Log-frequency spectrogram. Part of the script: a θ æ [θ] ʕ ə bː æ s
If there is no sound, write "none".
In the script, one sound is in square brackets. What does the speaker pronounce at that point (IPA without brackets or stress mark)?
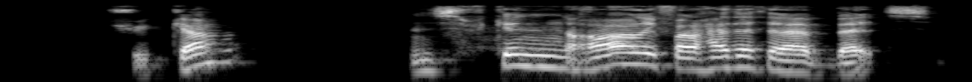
θ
